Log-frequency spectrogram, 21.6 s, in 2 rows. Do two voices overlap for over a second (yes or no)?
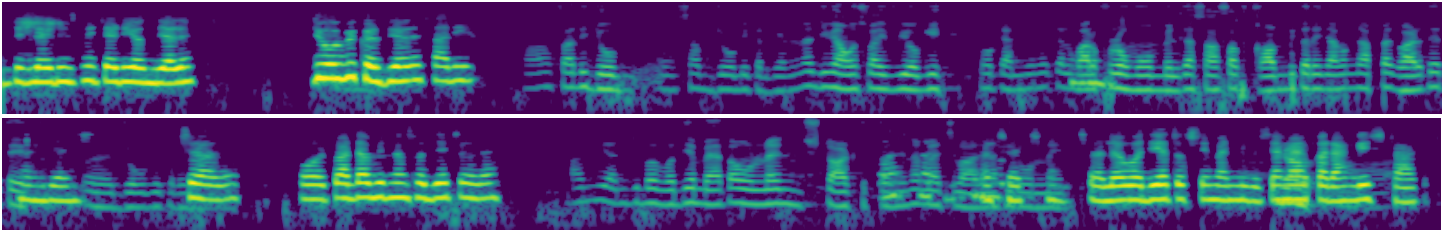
no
